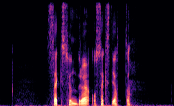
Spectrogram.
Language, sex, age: Norwegian, male, 24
